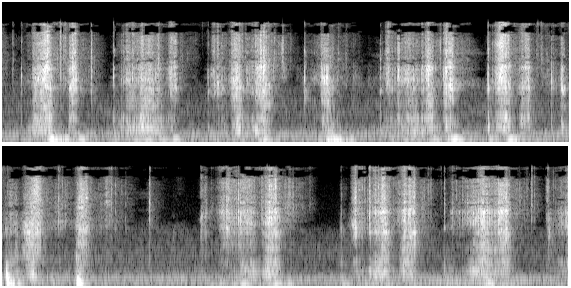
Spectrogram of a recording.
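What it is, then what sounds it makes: Soap bar grated on a metal grater. A small, solid bar of pale soap, held in fingers with light-blue painted nails, is rubbed in repeated strokes against a perforated stainless-steel box grater. Each stroke makes a bright, dry, rasping scrape, and soap shavings fall away.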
